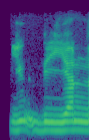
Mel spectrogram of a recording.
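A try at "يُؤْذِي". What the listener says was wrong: Yu'zi, nggak yu'zian, tapi yu'zin Nabi. Yu'zin Nabi, ya.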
